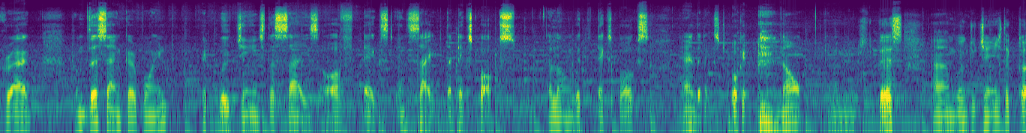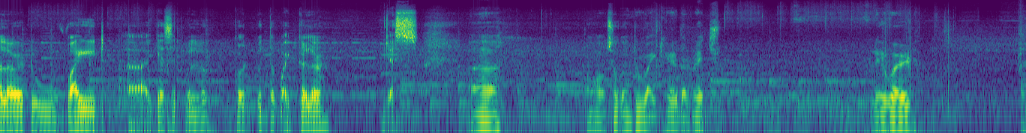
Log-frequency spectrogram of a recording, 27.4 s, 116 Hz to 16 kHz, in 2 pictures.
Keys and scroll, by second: 23.7-24.9 typing.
